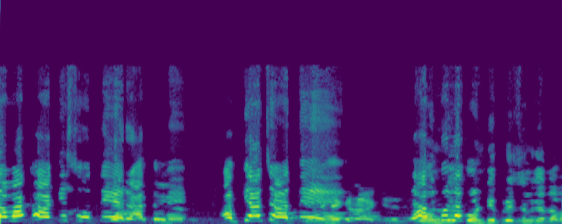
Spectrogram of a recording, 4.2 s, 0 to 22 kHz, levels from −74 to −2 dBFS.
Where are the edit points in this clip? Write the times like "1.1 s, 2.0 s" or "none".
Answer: none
